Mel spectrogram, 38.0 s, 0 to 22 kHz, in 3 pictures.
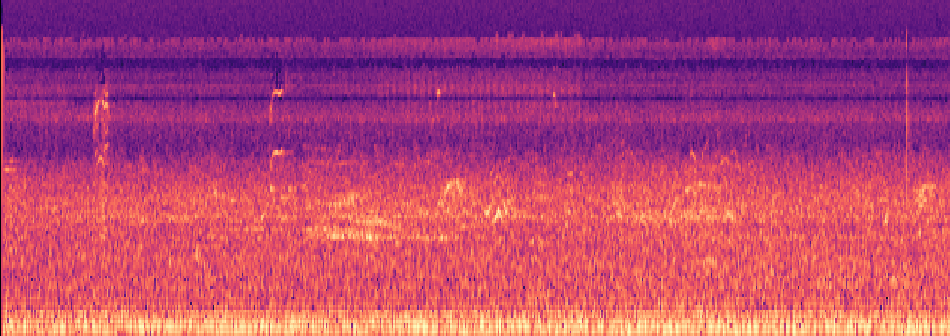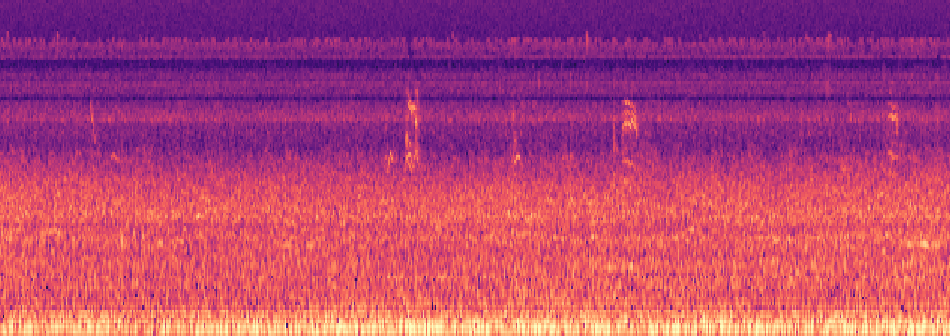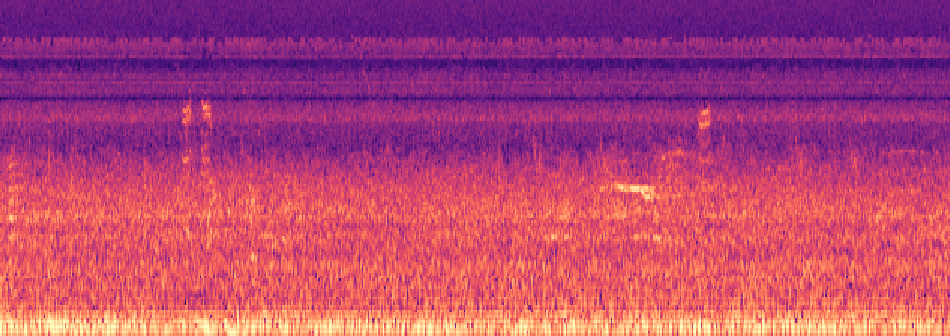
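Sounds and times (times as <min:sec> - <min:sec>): outdoor ambient rumble and hiss: 0:00.0 - 0:38.0
faint bird chirps: 0:01.2 - 0:01.5, 0:03.5 - 0:07.6, 0:33.4 - 0:35.0.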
